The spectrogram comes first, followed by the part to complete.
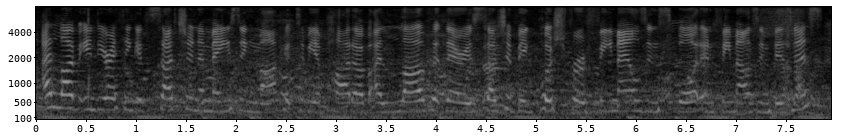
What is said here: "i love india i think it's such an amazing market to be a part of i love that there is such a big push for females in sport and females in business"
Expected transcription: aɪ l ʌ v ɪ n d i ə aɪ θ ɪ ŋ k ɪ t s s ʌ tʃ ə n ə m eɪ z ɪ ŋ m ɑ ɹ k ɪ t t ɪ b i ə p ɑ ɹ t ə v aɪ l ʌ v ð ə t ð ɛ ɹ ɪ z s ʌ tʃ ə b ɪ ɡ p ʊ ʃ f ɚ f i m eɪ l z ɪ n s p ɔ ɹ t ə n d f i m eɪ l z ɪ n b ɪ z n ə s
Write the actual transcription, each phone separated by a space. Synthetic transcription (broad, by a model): aɪ l ʌ v ɪ n d i ə aɪ θ ɪ ŋ k ɪ t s s ʌ tʃ ə n ə m eɪ z ɪ ŋ m ɑ ɹ k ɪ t t ɪ b i ə p ɑ ɹ t ə v aɪ l ʌ v ð ə t ð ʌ ɹ ɪ z s ʌ tʃ ə b ɪ ɡ p ʊ ʃ f ɚ f i m eɪ l z ɪ n s p ɔ ɹ t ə n f i m eɪ l z ɪ n b ɪ z n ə s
